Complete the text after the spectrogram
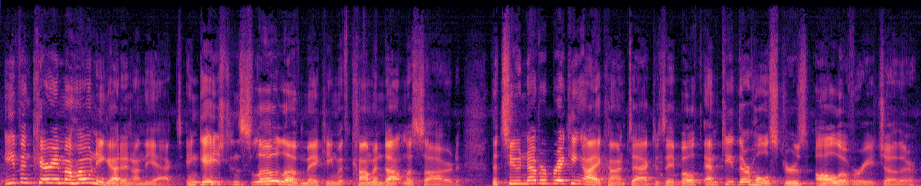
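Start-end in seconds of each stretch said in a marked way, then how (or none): none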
